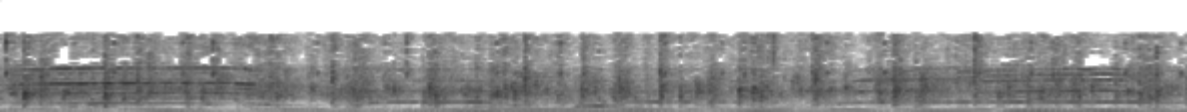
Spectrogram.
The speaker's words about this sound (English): Clap for Jesus.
